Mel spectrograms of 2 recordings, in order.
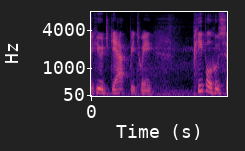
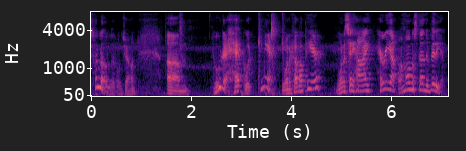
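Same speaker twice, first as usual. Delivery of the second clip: coaxing pet voice; 8 semitones higher, faster than usual. Real, not acted. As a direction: coax little Joan over gently. Talking to little Joan.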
